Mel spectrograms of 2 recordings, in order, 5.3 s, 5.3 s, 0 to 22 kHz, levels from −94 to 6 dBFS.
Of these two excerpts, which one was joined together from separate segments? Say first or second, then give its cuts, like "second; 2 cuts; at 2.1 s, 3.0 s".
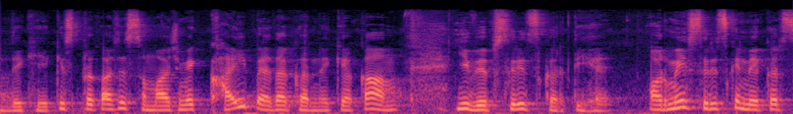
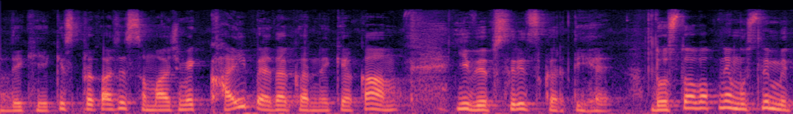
second; 1 cut; at 4.1 s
